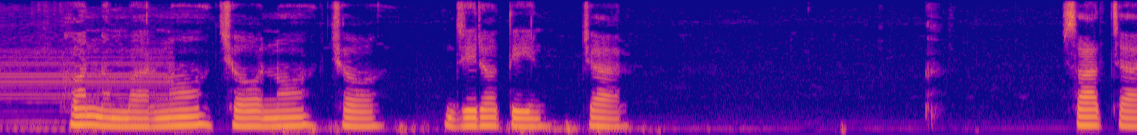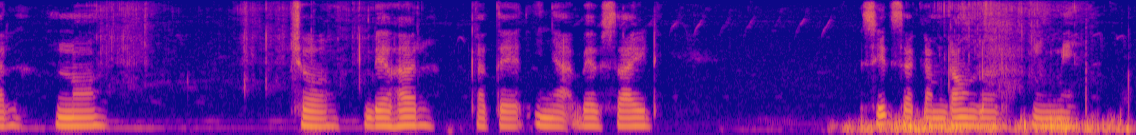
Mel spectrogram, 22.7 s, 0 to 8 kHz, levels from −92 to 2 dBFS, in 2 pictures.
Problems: constant background noise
